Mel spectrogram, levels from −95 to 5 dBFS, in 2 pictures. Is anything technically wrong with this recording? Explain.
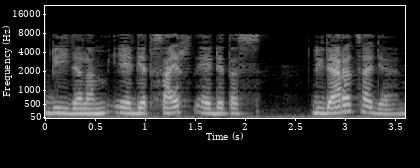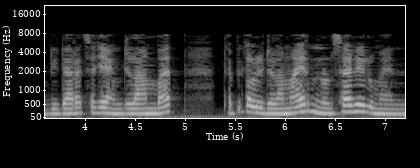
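Yes. Throughout the speech there is audible AAC compression damage. Nothing reaches above 7.6 kHz, so on a spectrogram the energy stops at a flat ceiling there. This is likely a low-bitrate AAC-LC encode, around 24 kbps, where coarse quantisation and a lowered cut-off leave the audio dull, smeared and warbly.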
